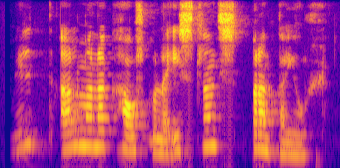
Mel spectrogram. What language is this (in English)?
Icelandic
